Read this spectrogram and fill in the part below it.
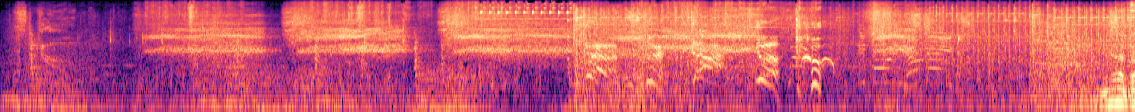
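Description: Gunfire in Bioshock Infinite rattles in scattered bursts of shots amid game noise, fairly faint overall, with voices speaking over it.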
